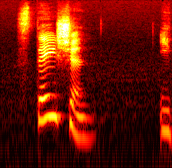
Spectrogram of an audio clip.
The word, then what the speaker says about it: station: 되죠 션 발음까지 합쳐지면 station이 됩니다 따라해 보세요 station s의 뒤에 t나 p k 등이 오면이 t p k의 소리가 좀 된 소리로 바뀝니다 그래서 티읕 소리보다 살짝 쌍디귿의 가까운 소리가나요 자 한 번 더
